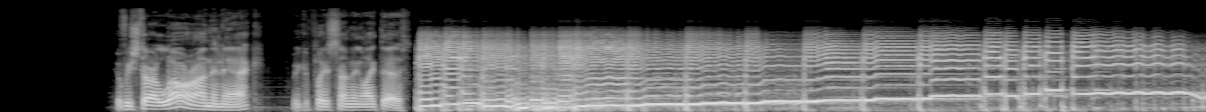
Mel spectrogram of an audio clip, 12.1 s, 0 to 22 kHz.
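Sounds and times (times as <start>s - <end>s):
distorted electric guitar lick: 4.2s - 12.0s.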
